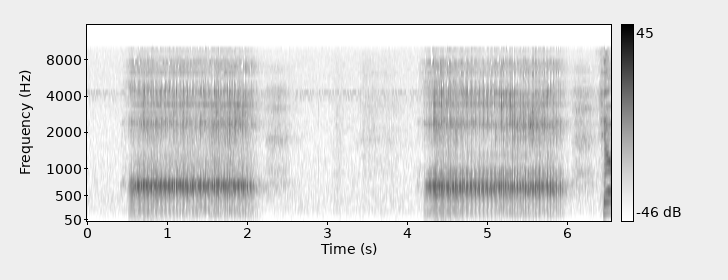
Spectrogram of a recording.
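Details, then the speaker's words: Loud, long, rasping snores about four seconds apart with quiet breathing between, from a man sleeping heavily while very drunk on New Year's, not woken by loud talking; heavy snoring. "yo this [ __ ] seriously what the [ __ ] yo [ __ ] you sound like a [ __ ] Toyota point8 your mouth nothing's moving man where the [ __ ] that sh coming out exhaust system"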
